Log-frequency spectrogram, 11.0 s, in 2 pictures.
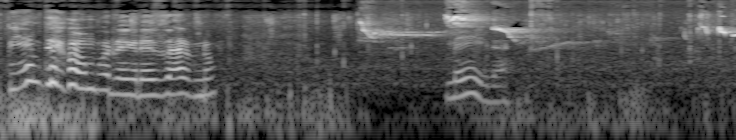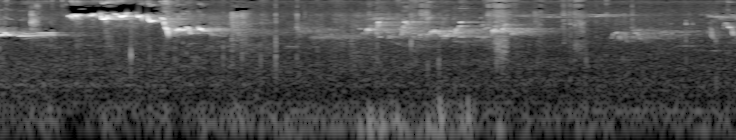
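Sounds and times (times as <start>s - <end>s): songbird chirping and whistling: 2.7s - 11.0s.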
